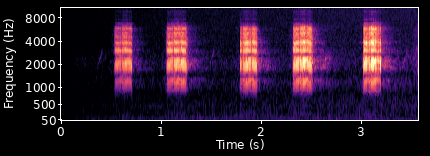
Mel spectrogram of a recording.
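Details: Corn crake singing: rasping double notes, each pair of harsh buzzy bursts repeated about every 1.2 seconds, over a faint steady background hum.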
